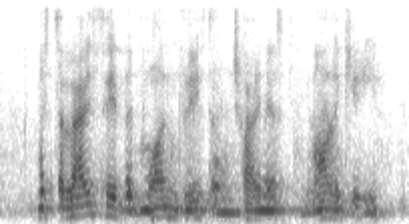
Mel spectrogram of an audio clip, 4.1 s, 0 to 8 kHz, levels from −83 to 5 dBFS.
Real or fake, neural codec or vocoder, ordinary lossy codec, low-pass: fake; codec, 24 kHz, 1.5 kbps, HILCodec; Opus, 24 kbps; 7.2 kHz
